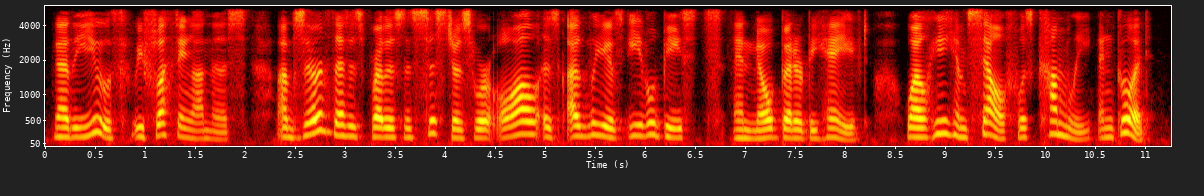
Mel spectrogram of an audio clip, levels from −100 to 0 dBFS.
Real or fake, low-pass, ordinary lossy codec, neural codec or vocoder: fake; 5.4 kHz; AAC, 48 kbps; codec, 16 kHz, 1 kbps, FunCodec, trained on Chinese and English, 50 frames a second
